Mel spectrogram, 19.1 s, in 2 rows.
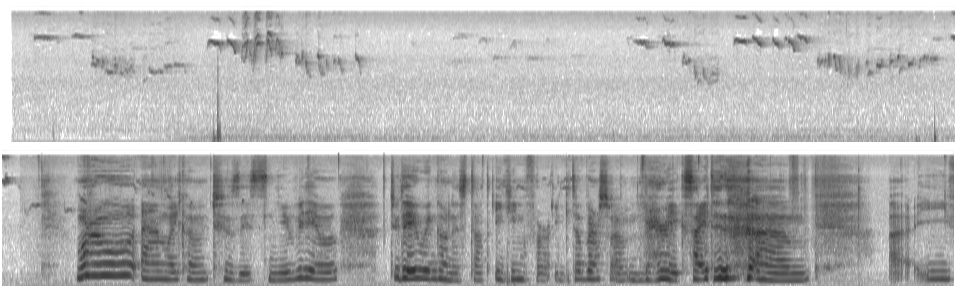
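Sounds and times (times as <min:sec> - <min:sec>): faint birdsong: 0:00.2 - 0:19.0.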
